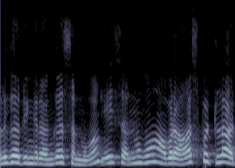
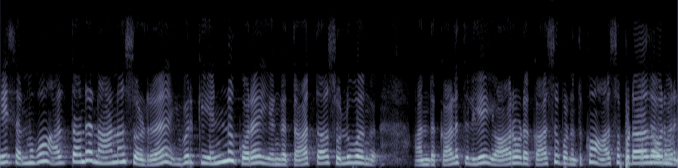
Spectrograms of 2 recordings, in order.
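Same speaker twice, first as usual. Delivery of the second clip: plain reading voice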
